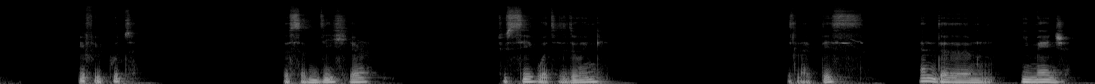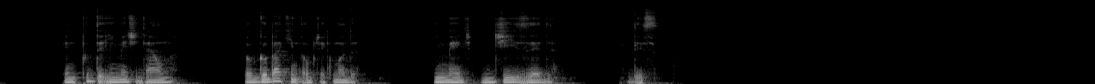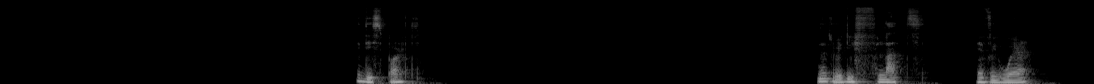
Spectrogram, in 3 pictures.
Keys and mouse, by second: 1.9-5.7 drag, 9.4 click, 12.1 Tab, 13.4 click, 14.8 click, 15.7 g, 28.0 Tab, 28.9 click, 29.4 Tab.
